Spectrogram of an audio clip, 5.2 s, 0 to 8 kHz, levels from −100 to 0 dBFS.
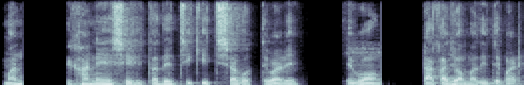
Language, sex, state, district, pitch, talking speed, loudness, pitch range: Bengali, male, West Bengal, Kolkata, 125 Hz, 135 wpm, -16 LUFS, 120-135 Hz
